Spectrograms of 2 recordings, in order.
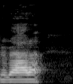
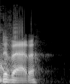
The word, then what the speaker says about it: Nevada: By the way, how do you guys pronounce this? I saw a bumper sticker that advocated for a particular pronunciation of Nevada. I also guess my question will be half answered by whomever reads this email. Nevada. – Nevada. – Yeah. Not Nevada.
